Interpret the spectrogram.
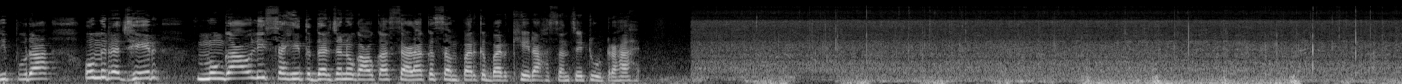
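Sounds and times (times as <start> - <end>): floodwater running: 6.9 - 14.0
low rumbles: 6.9 - 14.0
steady rain: 6.9 - 14.0.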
